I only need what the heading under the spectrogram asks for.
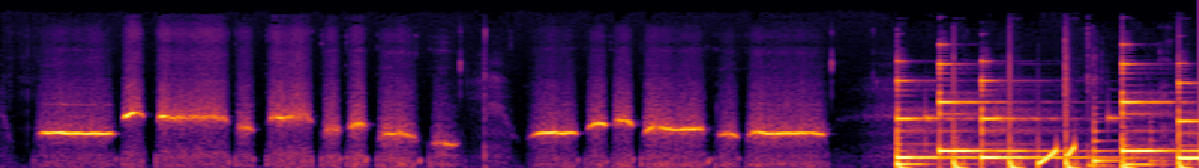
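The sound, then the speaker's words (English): A makeshift whistle, not a proper whistle, is blown in a string of short, breathy, wavering toots with brief pauses, loud, and a bright musical jingle cuts in at the end. “Got this one. That's not actually a proper whistle.”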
